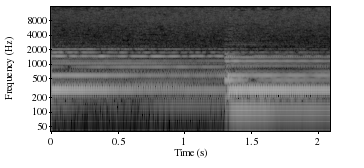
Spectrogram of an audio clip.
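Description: Piano music playing slow, held chords, with a new chord struck a little over a second in.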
